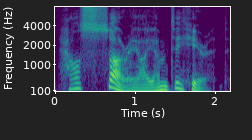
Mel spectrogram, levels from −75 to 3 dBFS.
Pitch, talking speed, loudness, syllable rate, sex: 130 Hz, 190 wpm, -20 LUFS, 4.7 syllables/s, male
